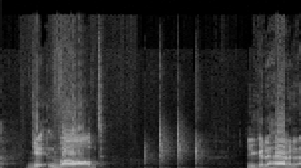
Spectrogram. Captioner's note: chalk tapping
